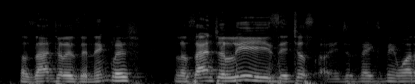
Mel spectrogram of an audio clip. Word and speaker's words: Los Angeles: How do they say Los Angeles? Los Angeles, because the E is accentuated. Los Angeles.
